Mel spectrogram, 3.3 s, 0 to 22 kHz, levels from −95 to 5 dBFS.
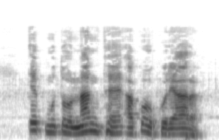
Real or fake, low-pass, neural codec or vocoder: real; 10.8 kHz; none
